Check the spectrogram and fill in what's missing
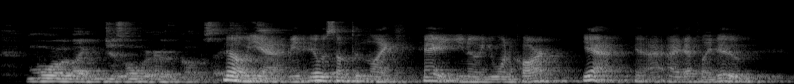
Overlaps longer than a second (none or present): none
